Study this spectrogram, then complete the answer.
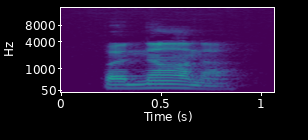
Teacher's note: the first syllable and the last syllable use the schwa sound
